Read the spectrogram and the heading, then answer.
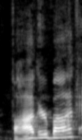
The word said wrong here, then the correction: Fagerbakke: I think it's Fagerbach is how it's pronounced. – don't know. – Fagerbakke is what it is. Fagerbakke.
